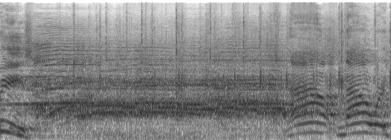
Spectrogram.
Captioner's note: crowd cheering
